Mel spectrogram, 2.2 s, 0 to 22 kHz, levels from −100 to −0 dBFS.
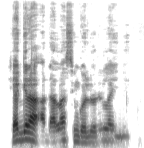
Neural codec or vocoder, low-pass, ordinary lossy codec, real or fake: vocoder, 44.1 kHz, 128 mel bands every 256 samples, BigVGAN v2; none; none; fake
